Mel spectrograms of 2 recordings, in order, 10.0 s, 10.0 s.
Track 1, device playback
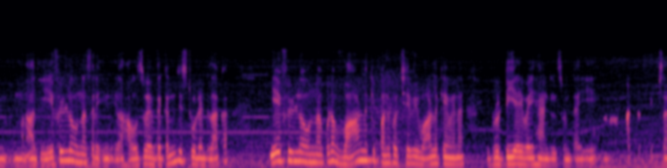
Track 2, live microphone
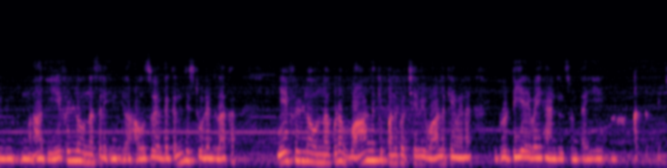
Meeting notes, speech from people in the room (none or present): none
